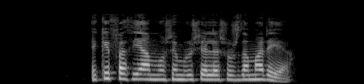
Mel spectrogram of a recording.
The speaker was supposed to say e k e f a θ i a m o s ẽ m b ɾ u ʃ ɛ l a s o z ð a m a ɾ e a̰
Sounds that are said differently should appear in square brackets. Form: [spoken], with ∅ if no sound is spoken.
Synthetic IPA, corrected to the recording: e k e f a θ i a m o s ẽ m b ɾ u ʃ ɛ l a s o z ð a m a ɾ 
